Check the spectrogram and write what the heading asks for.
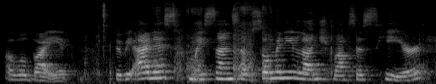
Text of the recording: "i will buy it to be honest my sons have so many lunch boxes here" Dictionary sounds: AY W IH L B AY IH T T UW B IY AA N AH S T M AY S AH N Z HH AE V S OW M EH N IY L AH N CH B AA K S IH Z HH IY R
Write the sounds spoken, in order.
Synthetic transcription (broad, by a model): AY W IH L B AY IH T T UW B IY AA N AH S T M AY S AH N S HH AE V S OW M EH N IY L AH N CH B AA K S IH S HH IY R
